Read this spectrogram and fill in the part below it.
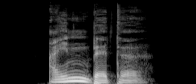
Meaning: inflection of einbetten: 1. first-person singular dependent present 2. first/third-person singular dependent subjunctive I
- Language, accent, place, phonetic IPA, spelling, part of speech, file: German, Germany, Berlin, [ˈaɪ̯nˌbɛtə], einbette, verb, De-einbette.ogg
